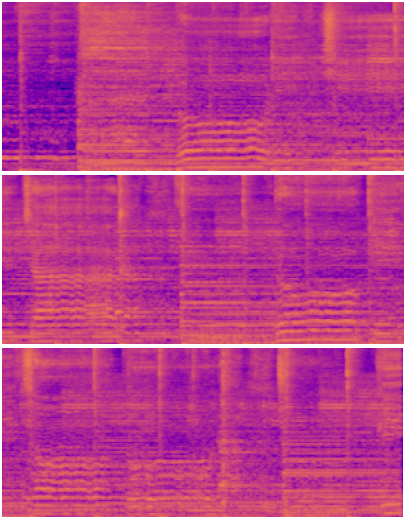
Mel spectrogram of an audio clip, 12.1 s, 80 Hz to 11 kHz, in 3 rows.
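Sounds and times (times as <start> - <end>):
keyboard accompaniment: 0.0 - 12.0
steady drum beat: 0.0 - 12.0
vocal ensemble singing: 0.0 - 12.0.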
